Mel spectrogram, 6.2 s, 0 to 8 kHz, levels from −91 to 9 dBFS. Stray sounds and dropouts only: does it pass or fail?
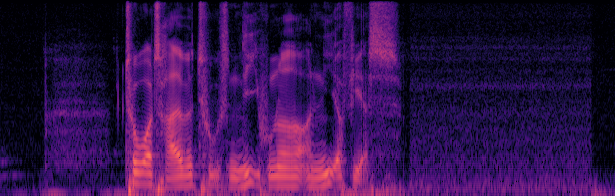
pass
